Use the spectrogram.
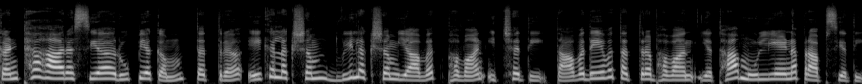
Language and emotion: Sanskrit, neutral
